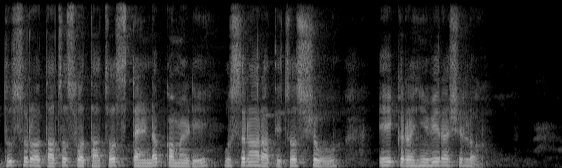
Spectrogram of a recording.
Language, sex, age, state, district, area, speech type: Goan Konkani, male, 45-60, Goa, Canacona, rural, read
